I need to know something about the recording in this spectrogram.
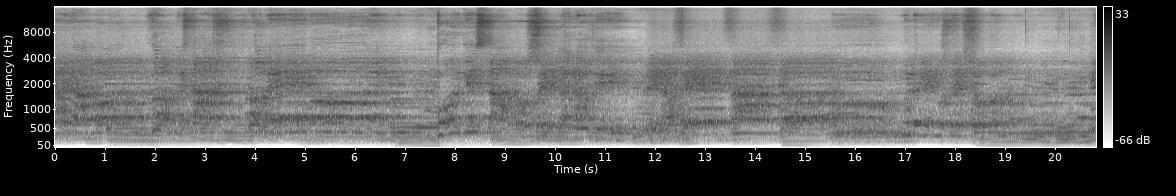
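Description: Live rock band performing a ballad: male voices singing together over electric guitar, bass guitar and grand piano.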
